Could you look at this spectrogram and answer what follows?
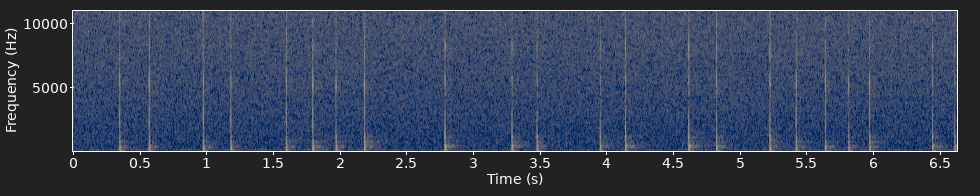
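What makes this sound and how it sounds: Fingertips tap the glossy card front cover of a thick paperback book with a paper cover, held upright close to the mic. Twenty-two short, dull taps fall in an uneven rhythm, each with a soft low thump that dies away almost instantly into a quiet background.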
